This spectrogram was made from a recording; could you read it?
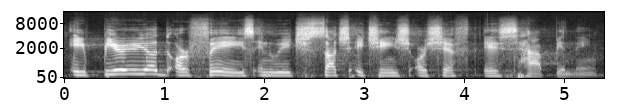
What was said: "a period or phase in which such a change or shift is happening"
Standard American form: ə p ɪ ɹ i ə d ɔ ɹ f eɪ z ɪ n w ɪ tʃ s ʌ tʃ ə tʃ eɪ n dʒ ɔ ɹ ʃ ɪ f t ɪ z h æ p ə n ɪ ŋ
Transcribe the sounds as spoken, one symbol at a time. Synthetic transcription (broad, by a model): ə p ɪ ɹ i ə d ɔ ɹ f eɪ s ɪ n w ɪ tʃ s ʌ tʃ ə tʃ eɪ n dʒ ɔ ɹ ʃ ɪ f t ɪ s h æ p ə n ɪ ŋ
